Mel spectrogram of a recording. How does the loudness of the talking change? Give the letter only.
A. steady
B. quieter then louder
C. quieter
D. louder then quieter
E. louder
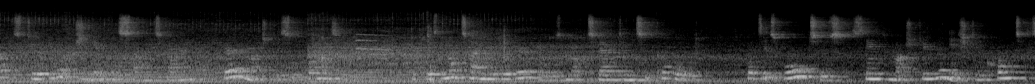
A.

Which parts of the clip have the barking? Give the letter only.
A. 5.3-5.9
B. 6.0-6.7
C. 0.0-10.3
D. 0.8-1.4
D.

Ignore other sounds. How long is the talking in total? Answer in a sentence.
The talking can be heard for 10 seconds in total.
